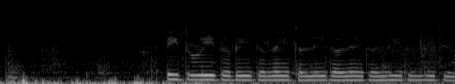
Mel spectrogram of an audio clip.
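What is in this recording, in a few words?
"lead", spoken word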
